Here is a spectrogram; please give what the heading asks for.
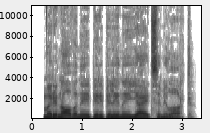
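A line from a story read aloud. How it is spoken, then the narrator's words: Funereal proclamation. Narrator (Russian): провозглашал он заупокойным тоном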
